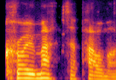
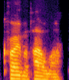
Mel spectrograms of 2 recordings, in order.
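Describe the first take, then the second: First: The first part has three syllables, chro-ma-ta. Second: The first part has two syllables, chro-ma. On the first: The speaker calls it right. "So it's a chromata palma" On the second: The speaker calls it wrong. "not chroma palma"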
